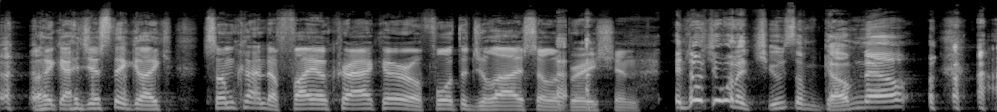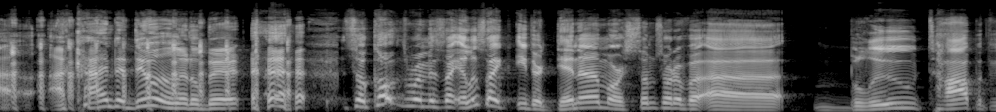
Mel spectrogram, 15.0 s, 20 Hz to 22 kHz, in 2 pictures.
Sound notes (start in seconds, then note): 6.9 laughing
